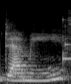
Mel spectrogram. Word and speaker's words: Demi: light for number 28 i have the name demi salt d-e-m-i demi it's a latin rooted meaning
